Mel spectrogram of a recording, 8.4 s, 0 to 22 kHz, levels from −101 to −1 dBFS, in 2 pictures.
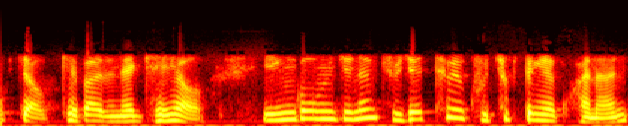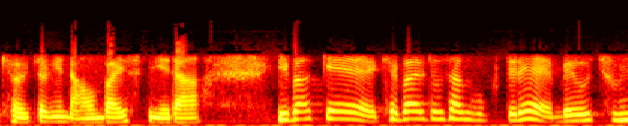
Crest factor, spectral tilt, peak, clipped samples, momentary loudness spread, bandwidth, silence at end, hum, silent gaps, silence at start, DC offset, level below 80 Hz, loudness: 20 dB; -7.5 dB/octave; -2 dBFS; under 0.1%; 4 LU; 6.4 kHz; 0 s; none; none; 0 s; under 0.1%; -62 dBFS; -22 LUFS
